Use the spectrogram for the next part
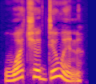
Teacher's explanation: What are you doing can become what you doing. The what are you part gets squeezed into whatcha.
